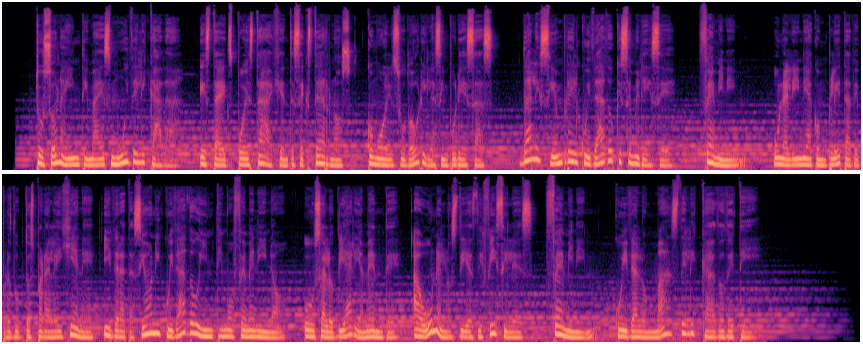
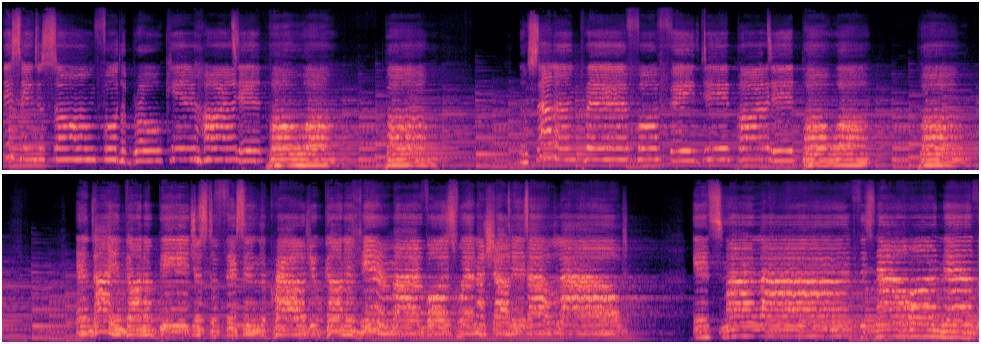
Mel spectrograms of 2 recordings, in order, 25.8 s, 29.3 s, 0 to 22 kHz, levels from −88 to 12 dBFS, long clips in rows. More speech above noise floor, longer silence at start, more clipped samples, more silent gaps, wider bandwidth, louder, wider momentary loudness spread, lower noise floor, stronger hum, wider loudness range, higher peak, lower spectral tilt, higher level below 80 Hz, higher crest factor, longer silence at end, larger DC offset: first, 39 dB vs 32 dB; first, 0.2 s vs 0 s; neither; neither; about the same, over 20 kHz vs 19 kHz; about the same, -13 LUFS vs -14 LUFS; second, 10 LU vs 17 LU; first, -51 dBFS vs -47 dBFS; neither; second, 2 LU vs 6 LU; about the same, 0 dBFS vs 0 dBFS; first, -6.5 dB/octave vs -4 dB/octave; first, -34 dBFS vs -48 dBFS; about the same, 12 dB vs 16 dB; first, 0.8 s vs 0 s; neither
